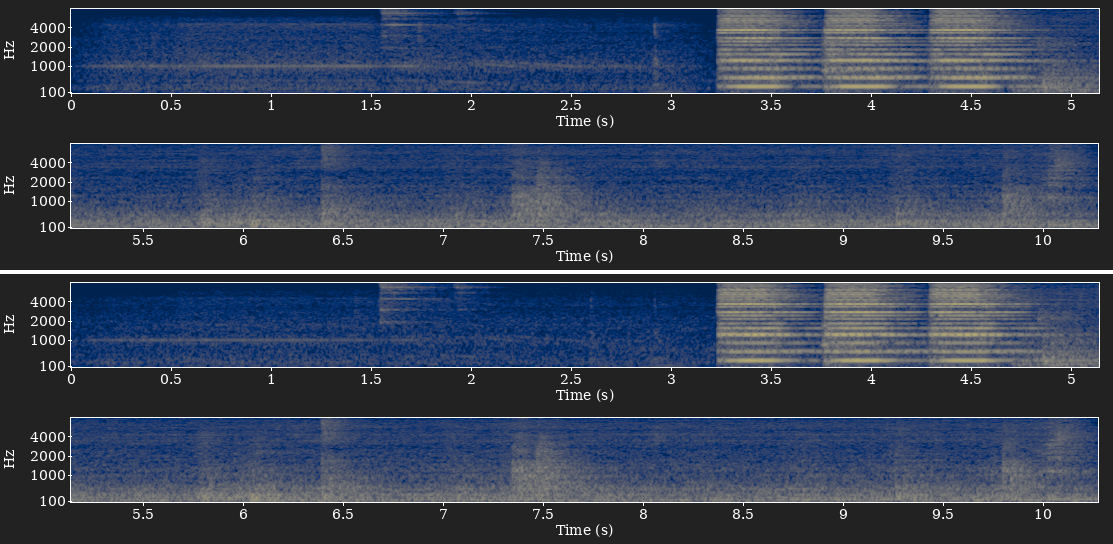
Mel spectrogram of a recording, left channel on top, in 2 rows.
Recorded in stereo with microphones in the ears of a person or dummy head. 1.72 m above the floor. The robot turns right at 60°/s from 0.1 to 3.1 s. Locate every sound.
1.5 s keys jangling: 35° right (ahead or behind), 0.8 m; by 2.0 s 30° right (ahead or behind), 0.8 m
3.2 s an alarm: 10° right (ahead or behind), 1.5 m
4.7 s boiling: 5° right (ahead or behind), 1.8 m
